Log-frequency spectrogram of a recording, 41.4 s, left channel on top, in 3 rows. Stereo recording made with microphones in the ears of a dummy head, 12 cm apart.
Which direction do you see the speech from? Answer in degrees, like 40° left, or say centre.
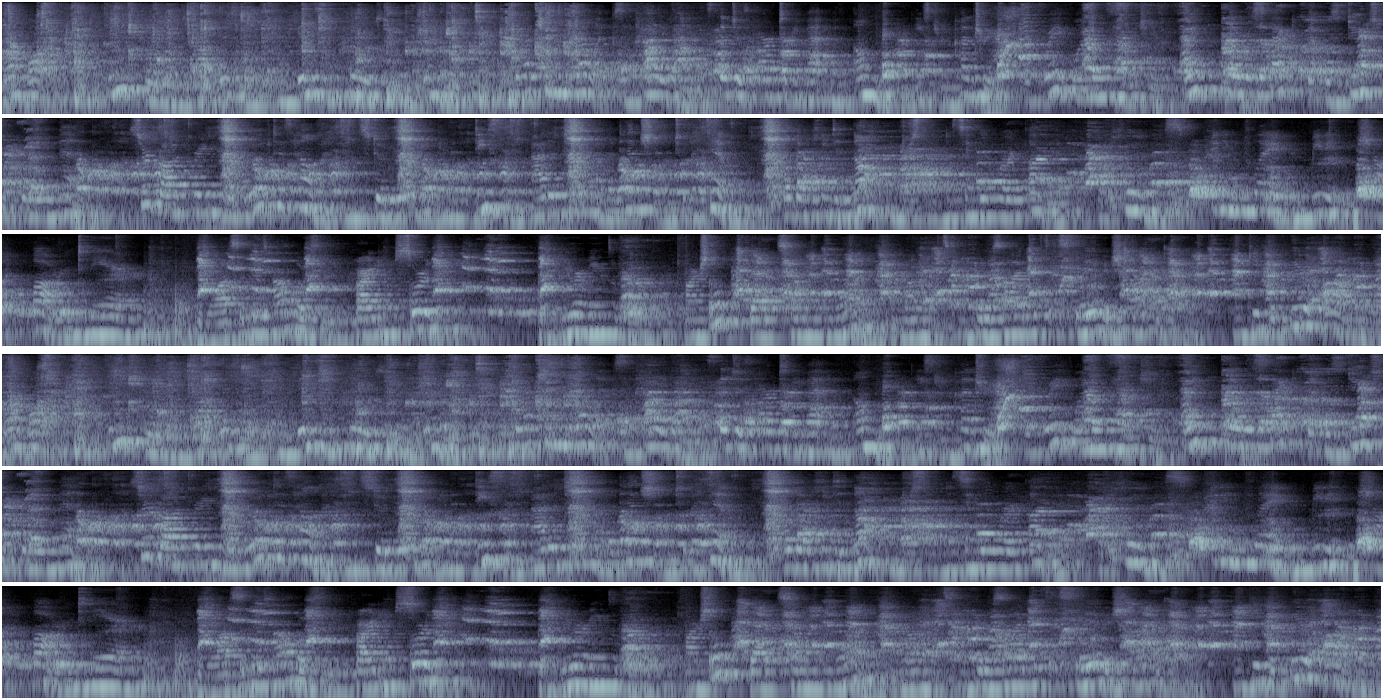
40° left.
